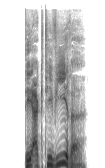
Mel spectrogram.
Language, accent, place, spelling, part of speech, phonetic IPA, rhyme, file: German, Germany, Berlin, deaktiviere, verb, [deʔaktiˈviːʁə], -iːʁə, De-deaktiviere.ogg
- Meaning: inflection of deaktivieren: 1. first-person singular present 2. singular imperative 3. first/third-person singular subjunctive I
